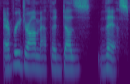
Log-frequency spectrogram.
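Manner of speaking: ordinary talk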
